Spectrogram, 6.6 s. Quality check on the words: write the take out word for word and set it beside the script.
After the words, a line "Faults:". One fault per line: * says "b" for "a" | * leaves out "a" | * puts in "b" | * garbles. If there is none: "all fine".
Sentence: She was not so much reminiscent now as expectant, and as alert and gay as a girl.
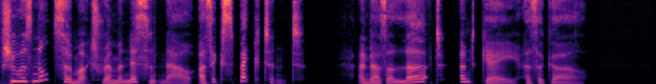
She was not so much reminiscent now as expectant, and as alert and gay as a girl.
Faults:
all fine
